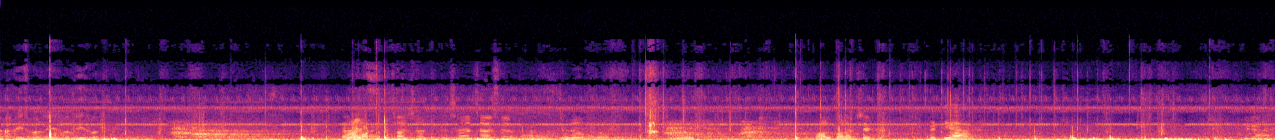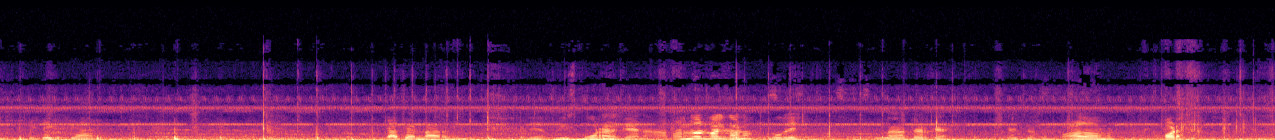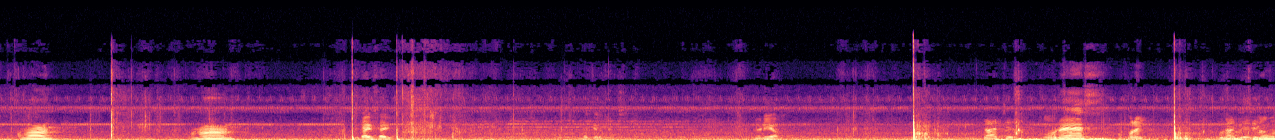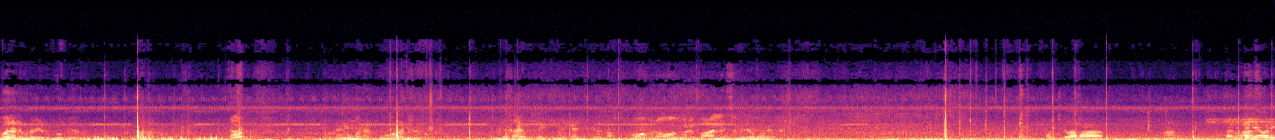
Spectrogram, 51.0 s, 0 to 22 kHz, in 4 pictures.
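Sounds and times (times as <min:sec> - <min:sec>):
steady high-pitched whine: 0:00.0 - 0:51.0
cricket bat striking ball: 0:34.6 - 0:35.0, 0:37.2 - 0:37.6, 0:39.6 - 0:39.9.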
